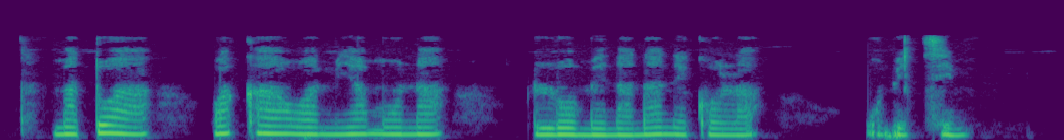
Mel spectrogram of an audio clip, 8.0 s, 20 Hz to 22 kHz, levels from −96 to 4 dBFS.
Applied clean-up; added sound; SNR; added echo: none; none; none; none.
